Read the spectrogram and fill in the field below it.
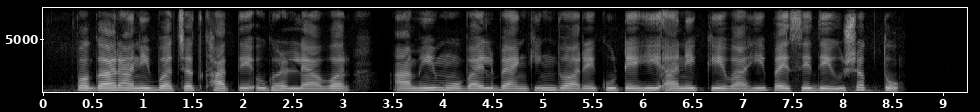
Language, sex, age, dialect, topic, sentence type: Marathi, female, 18-24, Varhadi, banking, statement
